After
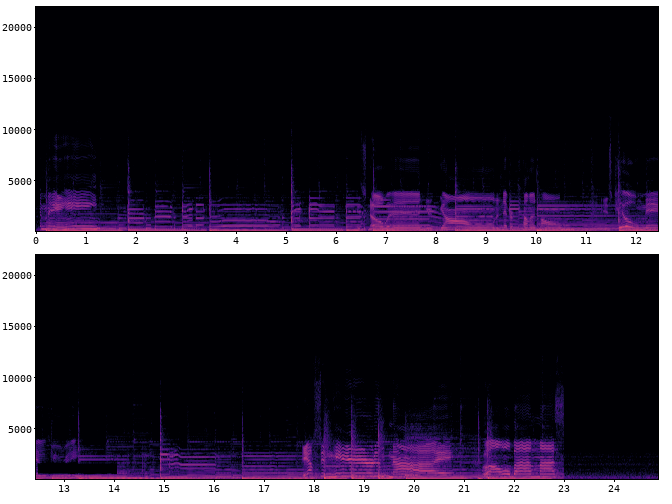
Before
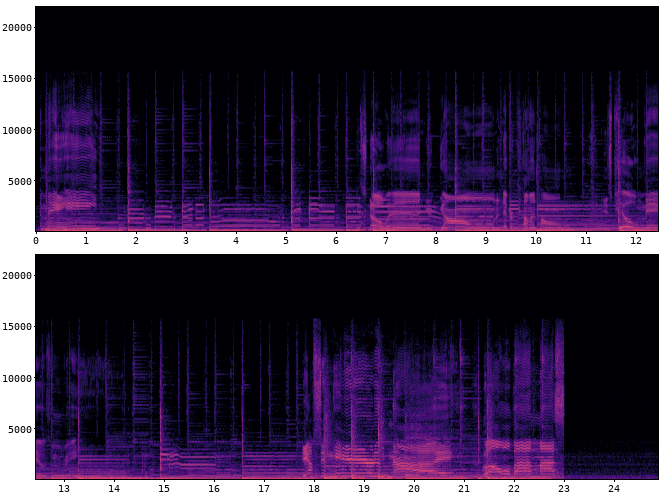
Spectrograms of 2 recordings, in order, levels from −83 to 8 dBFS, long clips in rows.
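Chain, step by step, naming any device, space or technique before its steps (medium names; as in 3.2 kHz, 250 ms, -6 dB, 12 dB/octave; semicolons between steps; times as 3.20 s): 12.47–14.07 s: Chebyshev band-stop 480–1800 Hz, order 5; inside a cardboard box (low-pass 3.6 kHz 12 dB/octave; small resonant body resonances 240/540 Hz, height 7 dB); trim -5.5 dB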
